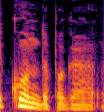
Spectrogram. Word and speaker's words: Кондопога: А события, вот ударение правильно, наверняка уже журналисты узнали, Кондопога или Кондопога. – Знаете, по-фински Кондопога.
